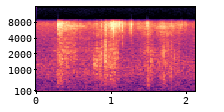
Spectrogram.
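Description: Footsteps crunching on loose gravel, several uneven steps.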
